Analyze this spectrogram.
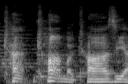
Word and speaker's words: kamikaze: Kamikaze, I'm not used to pronouncing it wrong. Not wrong. Pronouncing it the Western way now.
